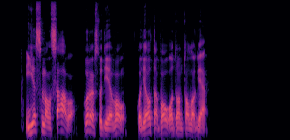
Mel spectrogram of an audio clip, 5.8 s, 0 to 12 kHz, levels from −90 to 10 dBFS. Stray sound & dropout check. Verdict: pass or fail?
pass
